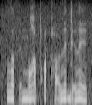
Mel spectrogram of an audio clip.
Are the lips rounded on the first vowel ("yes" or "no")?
yes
